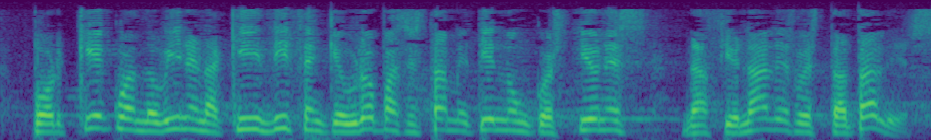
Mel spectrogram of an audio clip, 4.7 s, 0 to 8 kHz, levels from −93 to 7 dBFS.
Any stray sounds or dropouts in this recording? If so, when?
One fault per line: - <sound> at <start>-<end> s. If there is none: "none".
none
